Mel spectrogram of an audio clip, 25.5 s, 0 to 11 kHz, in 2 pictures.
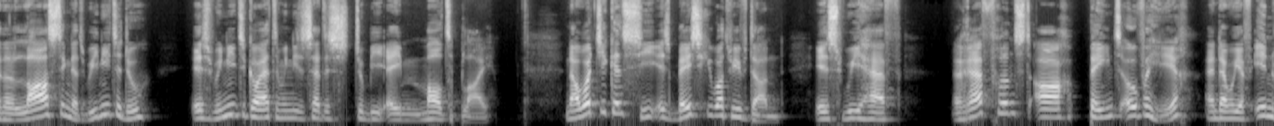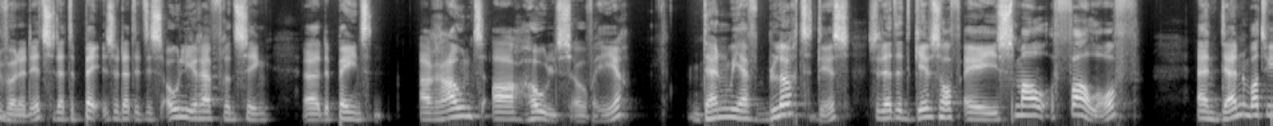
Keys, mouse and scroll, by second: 8.9-10.8 scroll down 1, 11.7 scroll up 1, 13.7 alt+right click.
